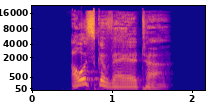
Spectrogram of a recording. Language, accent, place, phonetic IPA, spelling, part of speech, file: German, Germany, Berlin, [ˈaʊ̯sɡəˌvɛːltɐ], ausgewählter, adjective, De-ausgewählter.ogg
- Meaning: inflection of ausgewählt: 1. strong/mixed nominative masculine singular 2. strong genitive/dative feminine singular 3. strong genitive plural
